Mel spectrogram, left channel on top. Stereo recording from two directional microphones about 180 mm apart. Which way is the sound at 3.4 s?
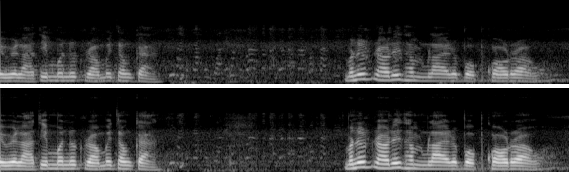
30° right (ahead or behind).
